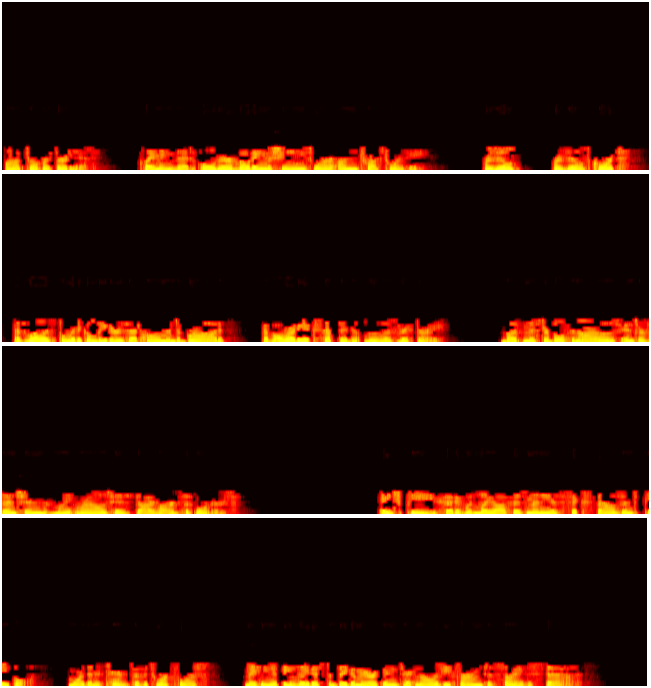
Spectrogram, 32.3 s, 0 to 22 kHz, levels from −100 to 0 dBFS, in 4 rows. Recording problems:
garbled, watery; badly; nothing above 3 kHz

